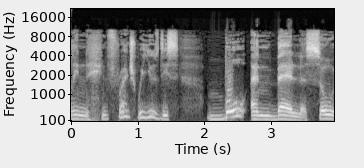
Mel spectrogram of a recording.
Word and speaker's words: beau: So remember this E, A, U combination of vowels only give you the sound O, beau, okay?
